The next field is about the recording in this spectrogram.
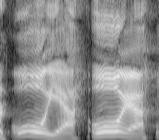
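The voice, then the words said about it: Exaggerated Swedish or Minnesota accent. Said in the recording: “my impression of a Swedish person ... I like the Minnesota accent”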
